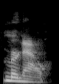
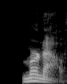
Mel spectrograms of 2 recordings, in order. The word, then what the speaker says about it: Murnau: Murray. Is that right? Murnau. – Murnau.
